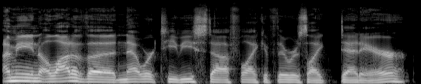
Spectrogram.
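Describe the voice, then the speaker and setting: A man in his forties talks in loose, rambling casual chat, full of fillers and restarts. His voice sits at a middle pitch, close to the mic in a dry, dead room. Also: moderate pace, no echo. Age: 40s. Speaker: podcast co-host.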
